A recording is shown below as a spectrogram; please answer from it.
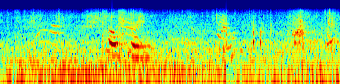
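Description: Short high-pitched voices calling and squealing in sliding pitches, over a steady hiss and faint crackle from a handheld firework spraying sparks.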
